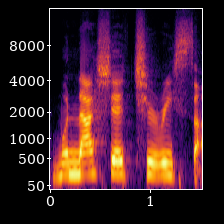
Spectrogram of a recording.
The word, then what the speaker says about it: Munashe Chirisa: honey and tonight we are privileged to have monash charissa am i saying it right ah uh no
